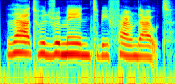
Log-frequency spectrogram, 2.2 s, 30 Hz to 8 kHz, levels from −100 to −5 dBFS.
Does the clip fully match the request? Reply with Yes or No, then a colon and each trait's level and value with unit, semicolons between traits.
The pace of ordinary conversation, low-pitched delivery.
No: average, 190 wpm; high, 215 Hz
